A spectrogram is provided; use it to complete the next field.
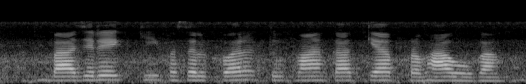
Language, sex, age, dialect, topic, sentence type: Hindi, female, 18-24, Kanauji Braj Bhasha, agriculture, question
